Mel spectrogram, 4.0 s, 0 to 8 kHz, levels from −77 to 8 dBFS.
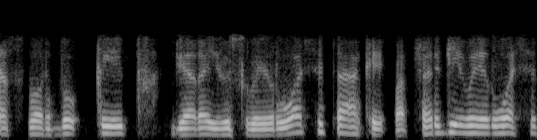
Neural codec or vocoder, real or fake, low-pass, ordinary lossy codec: codec, 16 kHz, 2 kbps, FunCodec, trained on Chinese and English, 25 frames a second; fake; 7.2 kHz; MP3, 48 kbps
